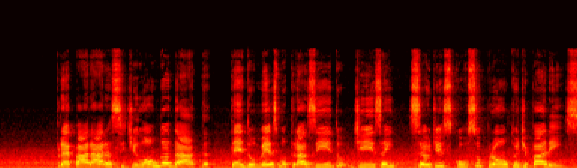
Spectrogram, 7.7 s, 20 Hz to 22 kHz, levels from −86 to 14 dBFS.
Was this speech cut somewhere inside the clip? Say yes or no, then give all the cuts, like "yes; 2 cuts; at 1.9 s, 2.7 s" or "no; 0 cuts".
no; 0 cuts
